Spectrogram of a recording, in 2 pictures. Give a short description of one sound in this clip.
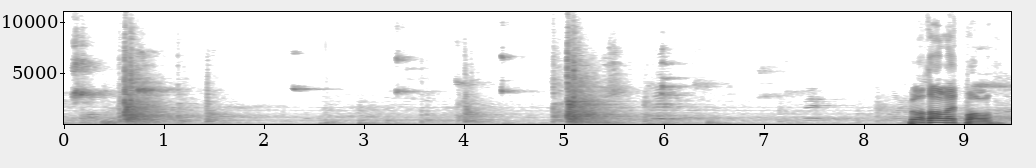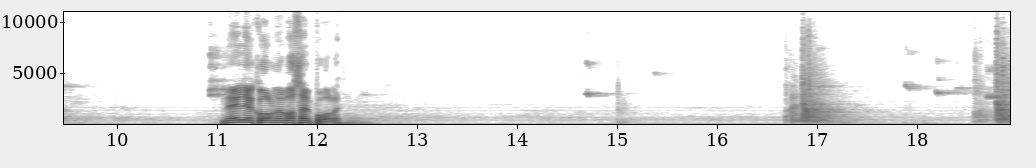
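A squash ball smacks against the walls in an echoing hall.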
